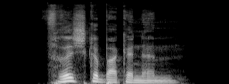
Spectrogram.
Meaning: strong dative masculine/neuter singular of frischgebacken
- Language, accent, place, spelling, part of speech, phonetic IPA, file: German, Germany, Berlin, frischgebackenem, adjective, [ˈfʁɪʃɡəˌbakənəm], De-frischgebackenem.ogg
